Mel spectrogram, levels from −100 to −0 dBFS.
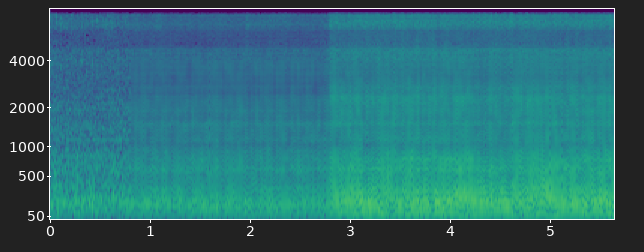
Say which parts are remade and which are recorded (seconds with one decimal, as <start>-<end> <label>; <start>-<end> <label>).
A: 0.0-0.8 recorded; 0.8-5.6 remade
